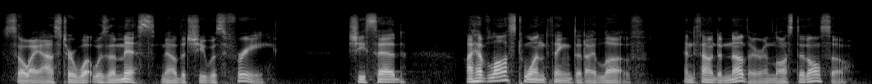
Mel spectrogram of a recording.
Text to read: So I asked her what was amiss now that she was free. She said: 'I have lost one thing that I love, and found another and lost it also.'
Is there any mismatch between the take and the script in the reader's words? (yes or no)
no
